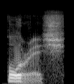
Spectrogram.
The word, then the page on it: whorish: British English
